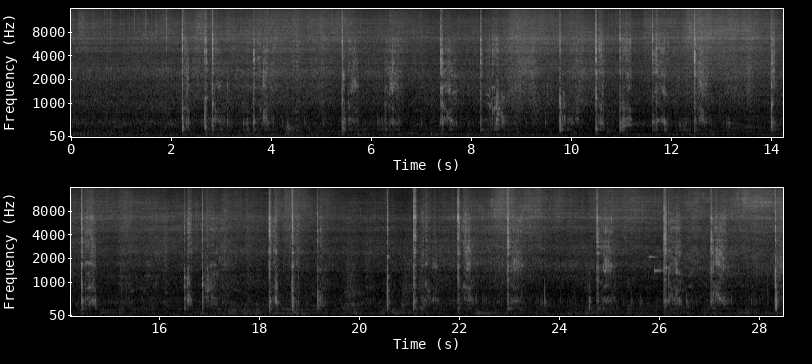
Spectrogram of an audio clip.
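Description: Beef and pak choy stir-frying in a pan: a steady sizzle, with frequent sharp scrapes and knocks of the cooking utensil against the pan as the food is stirred.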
